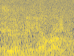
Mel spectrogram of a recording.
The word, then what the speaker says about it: Amala-bhakta: Amal, A-M-A-L. Okay. Well, actually, the way it's spelled, A-M-A-L-A. Amala. Bhakta. B-H-A-K-T-A.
